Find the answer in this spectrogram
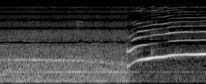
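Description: A young girl's long high-pitched scream, rising sharply about a second and a half in and then held, as she goes down a big inflatable slide: a scream of fright.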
